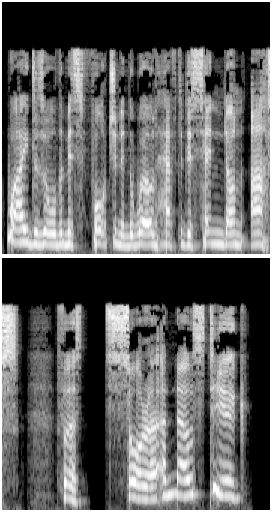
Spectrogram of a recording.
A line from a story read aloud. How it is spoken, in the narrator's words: she wailed, blowing her nose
